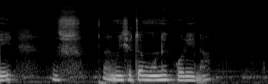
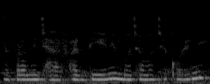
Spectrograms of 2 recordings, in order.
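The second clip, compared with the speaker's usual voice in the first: much softer, hushed whisper; 13 dB quieter than usual. Real, not acted. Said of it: "আস্তে আস্তে কথা বলছি".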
